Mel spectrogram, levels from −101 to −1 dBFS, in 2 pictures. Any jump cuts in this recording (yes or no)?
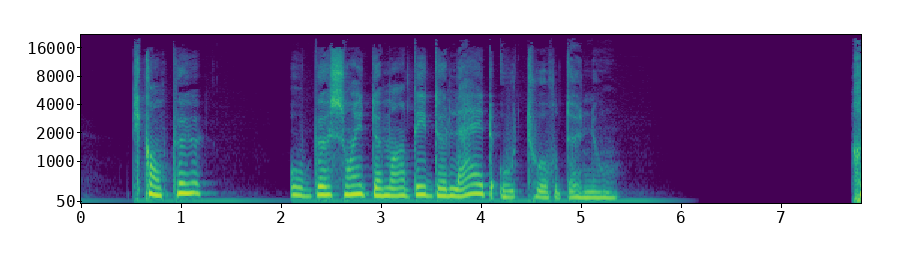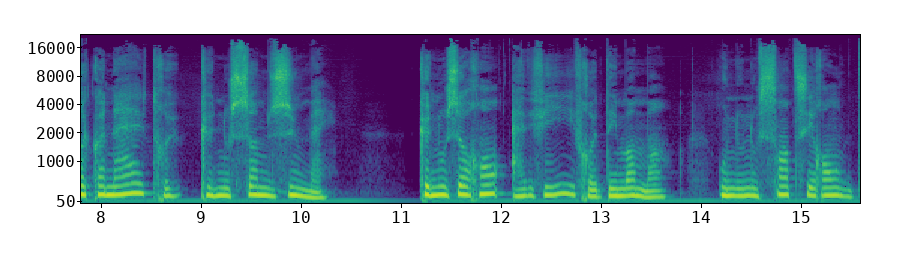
no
